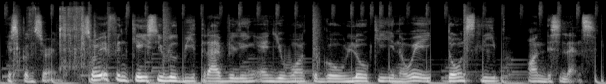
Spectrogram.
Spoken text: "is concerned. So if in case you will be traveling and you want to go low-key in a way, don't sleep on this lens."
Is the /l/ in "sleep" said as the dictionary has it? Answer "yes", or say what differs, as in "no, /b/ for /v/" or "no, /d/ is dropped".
yes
